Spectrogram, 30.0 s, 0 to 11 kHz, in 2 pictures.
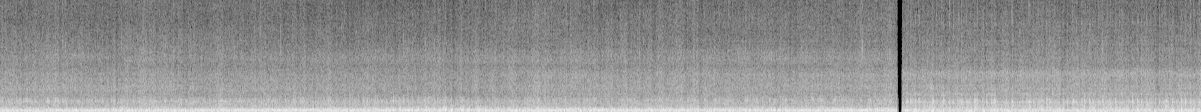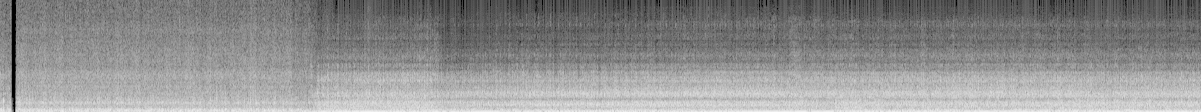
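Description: Vehicle engines running steadily. About nineteen seconds in the sound changes to a 410 sprint car's V8 heard from on board: a loud, deep, steady rumble.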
